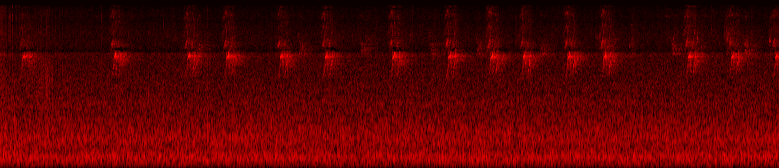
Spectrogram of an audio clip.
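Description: A bird chirping over and over, a short high chirp roughly once a second at an uneven pace, over a steady background hiss.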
